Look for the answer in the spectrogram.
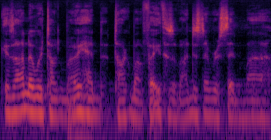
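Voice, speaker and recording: A man who is a pastor, telling stories in a casual chat and getting animated when he retells dialogue. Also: mid-range voice, fast talker, gravelly, slightly rough. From United States. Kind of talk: casual conversation, storytelling.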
